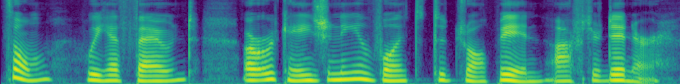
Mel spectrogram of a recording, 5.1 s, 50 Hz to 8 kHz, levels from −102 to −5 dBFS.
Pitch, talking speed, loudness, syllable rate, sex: 190 Hz, 140 wpm, -16 LUFS, 4.9 syllables/s, female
